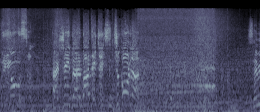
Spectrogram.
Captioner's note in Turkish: Araba sesi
